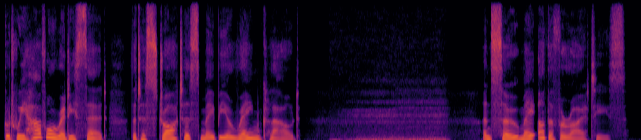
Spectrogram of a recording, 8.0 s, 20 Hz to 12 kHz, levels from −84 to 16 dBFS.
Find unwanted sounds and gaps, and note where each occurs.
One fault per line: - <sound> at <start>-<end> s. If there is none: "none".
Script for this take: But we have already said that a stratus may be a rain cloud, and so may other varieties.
- breath at 4.1-5.7 s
